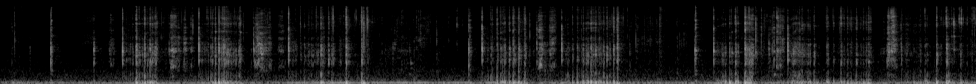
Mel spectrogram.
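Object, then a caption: Bar of soap scraped with a metal blade. A metal utility-knife blade scrapes and shaves thin curls off a solid, palm-sized orange bar of dry soap held in one hand. Many short, dry scratching clicks with bright crackle repeat steadily over a low rumble.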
